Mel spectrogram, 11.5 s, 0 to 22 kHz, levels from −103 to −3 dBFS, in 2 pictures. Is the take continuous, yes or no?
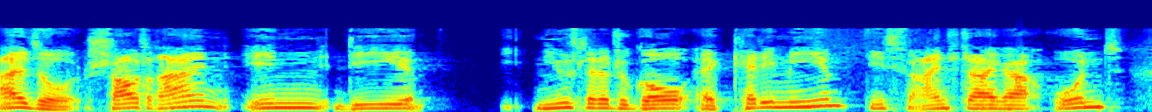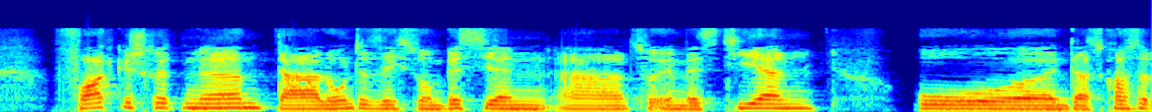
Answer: yes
